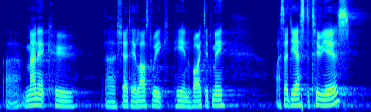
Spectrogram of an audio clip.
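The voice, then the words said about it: English accent. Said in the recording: “as you can tell from my accent, I am English”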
